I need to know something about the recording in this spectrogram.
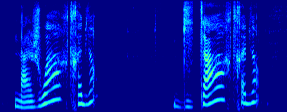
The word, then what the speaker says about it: nageoire: Mais également, il faut qu'on se dise que dans nageoire, après le son J, je vais avoir la lettre O puisque j'entends le son WA. Donc, du coup, pour écrire nageoire, il va être nécessaire d'écrire le G, le E pour faire J et écrire après war. Nageoire.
